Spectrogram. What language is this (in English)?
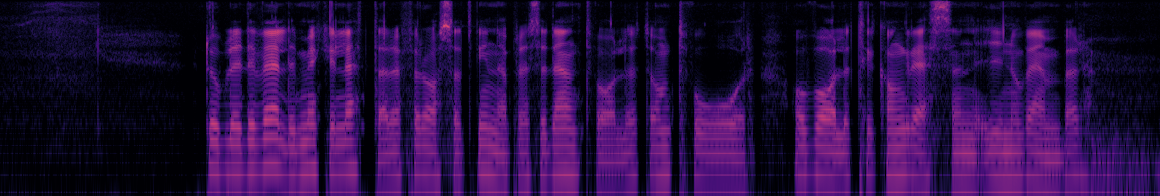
Swedish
